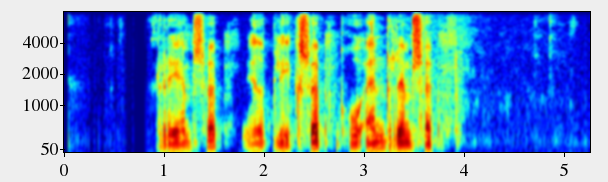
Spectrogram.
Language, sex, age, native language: Icelandic, male, 40-49, Icelandic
